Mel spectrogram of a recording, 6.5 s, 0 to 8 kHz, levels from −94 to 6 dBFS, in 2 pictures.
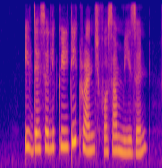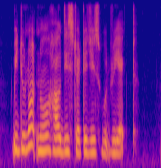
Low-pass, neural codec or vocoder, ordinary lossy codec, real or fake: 7.2 kHz; none; none; real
